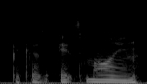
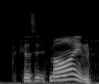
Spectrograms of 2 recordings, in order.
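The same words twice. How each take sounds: First: Softer, slow and firm; quiet stubborn. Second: Much higher and louder, triumphant; defiant declaration. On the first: Crafter defending her own journal, softly stubborn. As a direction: mutter it stubbornly to yourself. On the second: Crafter insisting to viewers it's her journal, loud and defiant. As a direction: declare it proudly. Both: Real, not acted.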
